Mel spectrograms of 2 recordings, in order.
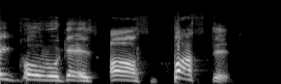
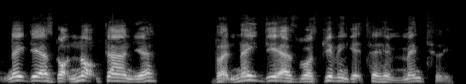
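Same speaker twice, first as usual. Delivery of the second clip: ordinary talk, nothing marked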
